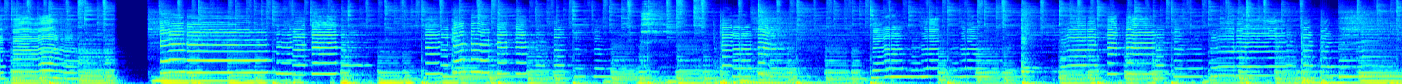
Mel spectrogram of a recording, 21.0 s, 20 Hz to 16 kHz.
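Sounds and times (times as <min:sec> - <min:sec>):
jazz music over loudspeakers: 0:00.0 - 0:21.0.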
